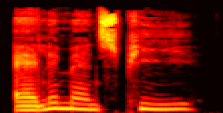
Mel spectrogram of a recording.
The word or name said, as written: allemandspige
